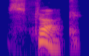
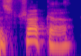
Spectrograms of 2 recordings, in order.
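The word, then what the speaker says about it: Straka: was about um brandon strzok now some people say it's brandon strucka because it's the a it's a s-t-r-a-k-a and he says that the last a is silent and i didn't know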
